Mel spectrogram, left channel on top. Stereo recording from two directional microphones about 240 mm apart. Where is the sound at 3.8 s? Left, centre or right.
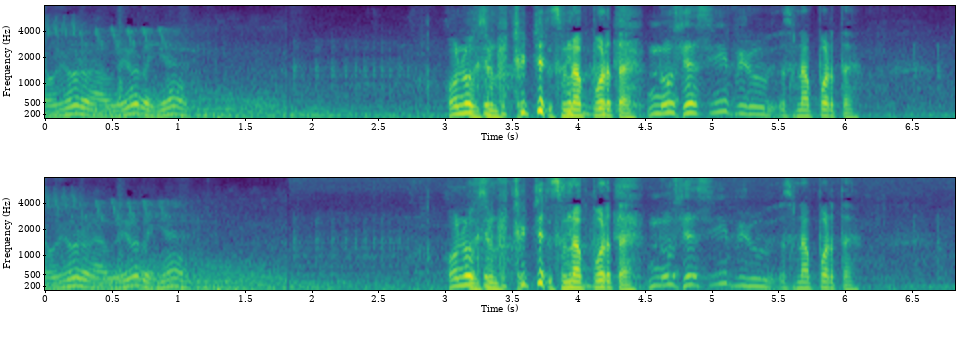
Centre.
